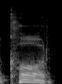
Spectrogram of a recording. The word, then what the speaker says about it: côr: So the hat, or the het in Welsh is a long vowel, so côr. chord.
